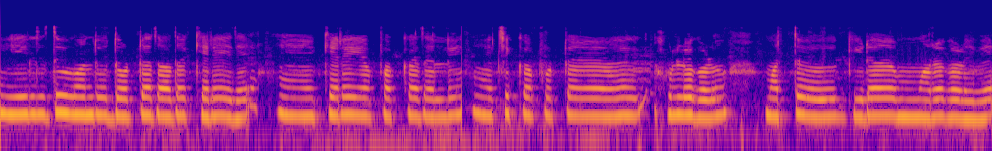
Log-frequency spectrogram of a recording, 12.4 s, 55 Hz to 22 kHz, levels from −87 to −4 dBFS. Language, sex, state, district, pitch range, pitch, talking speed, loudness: Kannada, female, Karnataka, Bijapur, 220-235 Hz, 225 Hz, 65 wpm, -28 LUFS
